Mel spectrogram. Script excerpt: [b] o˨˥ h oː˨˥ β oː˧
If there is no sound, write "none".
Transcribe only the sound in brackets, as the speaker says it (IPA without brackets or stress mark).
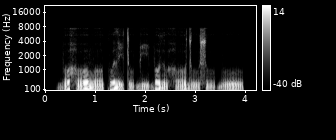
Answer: b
